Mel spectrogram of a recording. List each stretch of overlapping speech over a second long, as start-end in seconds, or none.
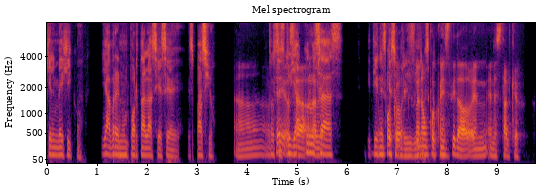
4.3-5.7, 6.6-8.1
